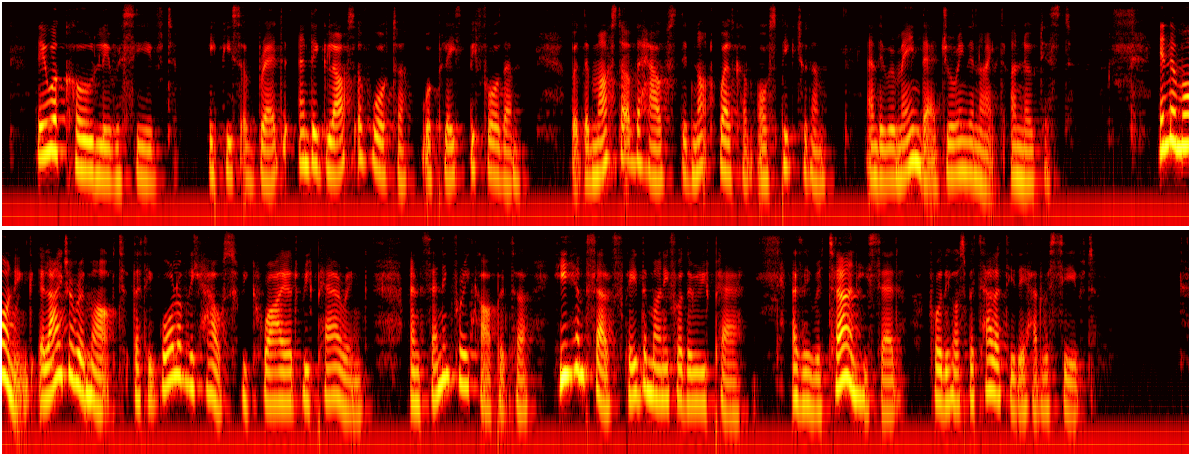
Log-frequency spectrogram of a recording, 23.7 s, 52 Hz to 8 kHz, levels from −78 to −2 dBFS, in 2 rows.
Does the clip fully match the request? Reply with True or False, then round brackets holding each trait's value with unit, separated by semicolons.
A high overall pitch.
False (170 Hz)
